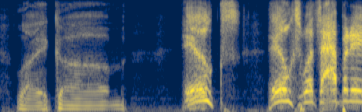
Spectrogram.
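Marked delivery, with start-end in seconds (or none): 1.8-3.6 high, raised yell, sounding far off, echoing. Voicing a scout calling from the back of the cave: NPC yelling from afar. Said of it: "Wojciech yelling from the back of the cave".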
